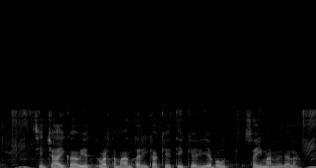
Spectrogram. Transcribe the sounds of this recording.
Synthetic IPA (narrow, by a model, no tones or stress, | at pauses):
sɪ̃nt͡ʃaːikaeʋəɾt̪əmaːnt̪ɐɾiːkakʰeːt̪ikeliebɐɦʊt̪sɐɦimaːnəld͡ʒaːlaː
